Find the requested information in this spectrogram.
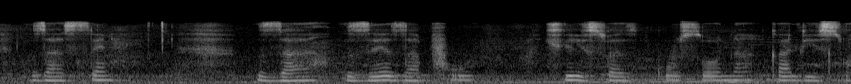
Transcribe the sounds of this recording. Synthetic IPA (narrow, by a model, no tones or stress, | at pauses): zasɛ | zɛzapʰu | ɬiswak̬ʼusɔnak̬aliːswa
